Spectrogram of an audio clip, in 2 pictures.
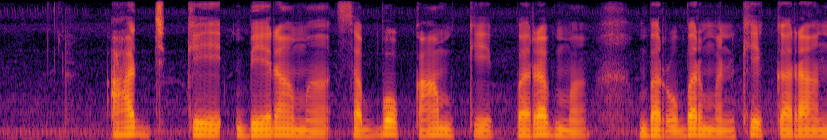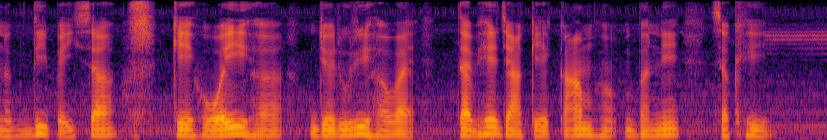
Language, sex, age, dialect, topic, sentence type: Chhattisgarhi, male, 25-30, Western/Budati/Khatahi, banking, statement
